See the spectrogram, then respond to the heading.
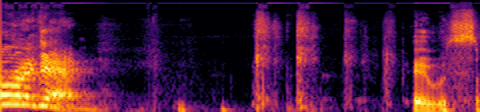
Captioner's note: both giggle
